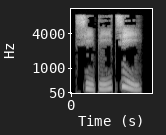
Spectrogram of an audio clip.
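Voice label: "洗涤剂", Mandarin Chinese; chinese flashcards; hsk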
